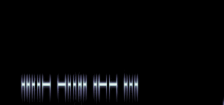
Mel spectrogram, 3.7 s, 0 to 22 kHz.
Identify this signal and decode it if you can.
Morse code, heard as a keyed tone, about 28 wpm, 700 Hz. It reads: 46WS
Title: Four Challenging Letter-Number Combinations 28wpm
